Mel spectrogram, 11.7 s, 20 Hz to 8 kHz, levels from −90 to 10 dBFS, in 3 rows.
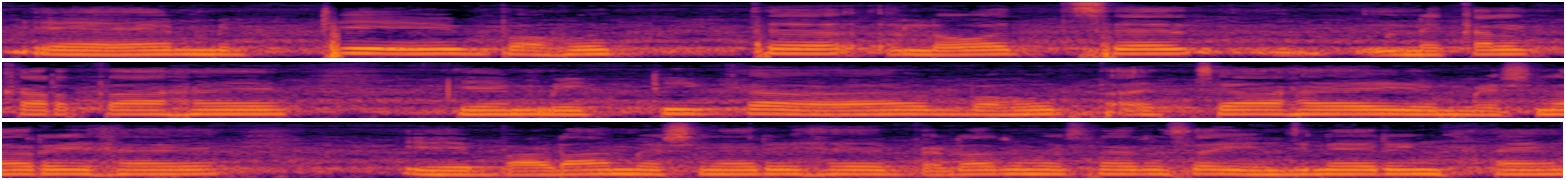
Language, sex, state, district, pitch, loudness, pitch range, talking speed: Hindi, male, Maharashtra, Solapur, 175 Hz, -23 LUFS, 165-180 Hz, 115 wpm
